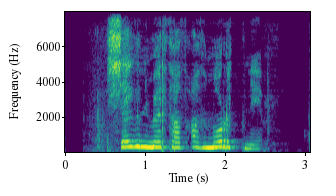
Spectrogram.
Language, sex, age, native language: Icelandic, male, 9, Icelandic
